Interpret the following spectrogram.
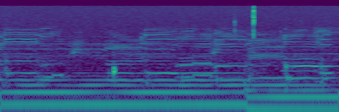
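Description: Background music with a guitar playing sustained, changing notes over a steady low bass. Two brief clicks come through, one about a second and a half in and one about three seconds in.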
